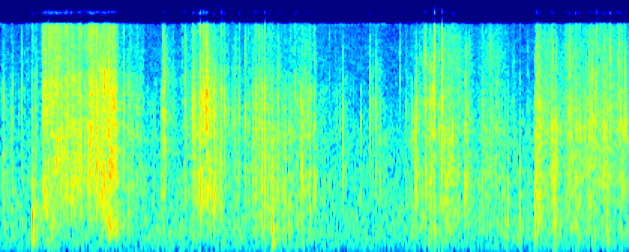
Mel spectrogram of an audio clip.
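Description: Gift wrapping paper being torn and crinkled by hand as a present is unwrapped, in irregular rustling bursts, the longest a little after the start.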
